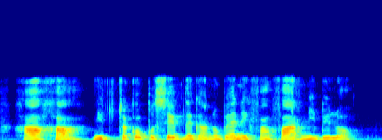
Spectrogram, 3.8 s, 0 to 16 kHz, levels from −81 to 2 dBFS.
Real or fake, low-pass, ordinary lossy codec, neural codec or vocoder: real; 7.2 kHz; Opus, 64 kbps; none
